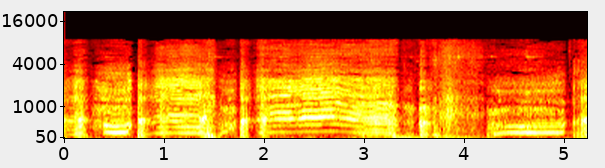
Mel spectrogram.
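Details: Hyena uttering loud, continuous, strained harmonic groans and wails in several long bursts separated by short gaps, with a steady low tone under the upper harmonics.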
